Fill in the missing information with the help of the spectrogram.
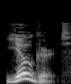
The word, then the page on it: yoghurt: British English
